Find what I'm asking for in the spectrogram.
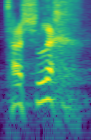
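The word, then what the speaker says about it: Tashlikh: And it's a fun Hebrew word because you get to make the sound at the end. You want to say it with me? Tashlik. There you go. You got to cough up a lung.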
